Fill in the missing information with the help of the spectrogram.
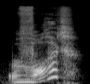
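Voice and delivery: mild cry of surprise, rising; understated indignant surprise; astonished cry. A narrator's reading. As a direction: cry it as a startled question. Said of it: "cried M. Fredrickson".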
